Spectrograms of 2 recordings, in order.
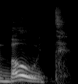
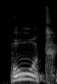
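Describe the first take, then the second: First: Boat as BO-UT, louder and long; o gliding to u. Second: Boat with one pure o, BOT; missing u glide. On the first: Teacher correcting students, boat with a full o-to-u glide. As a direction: push boat from o into a clear u. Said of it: "우 소리가 나야 돼". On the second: Teacher showing the mistake, boat as plain BOT. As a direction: cut the u out of boat. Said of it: "이러면 안 됩니다". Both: Shown as a demonstration.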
